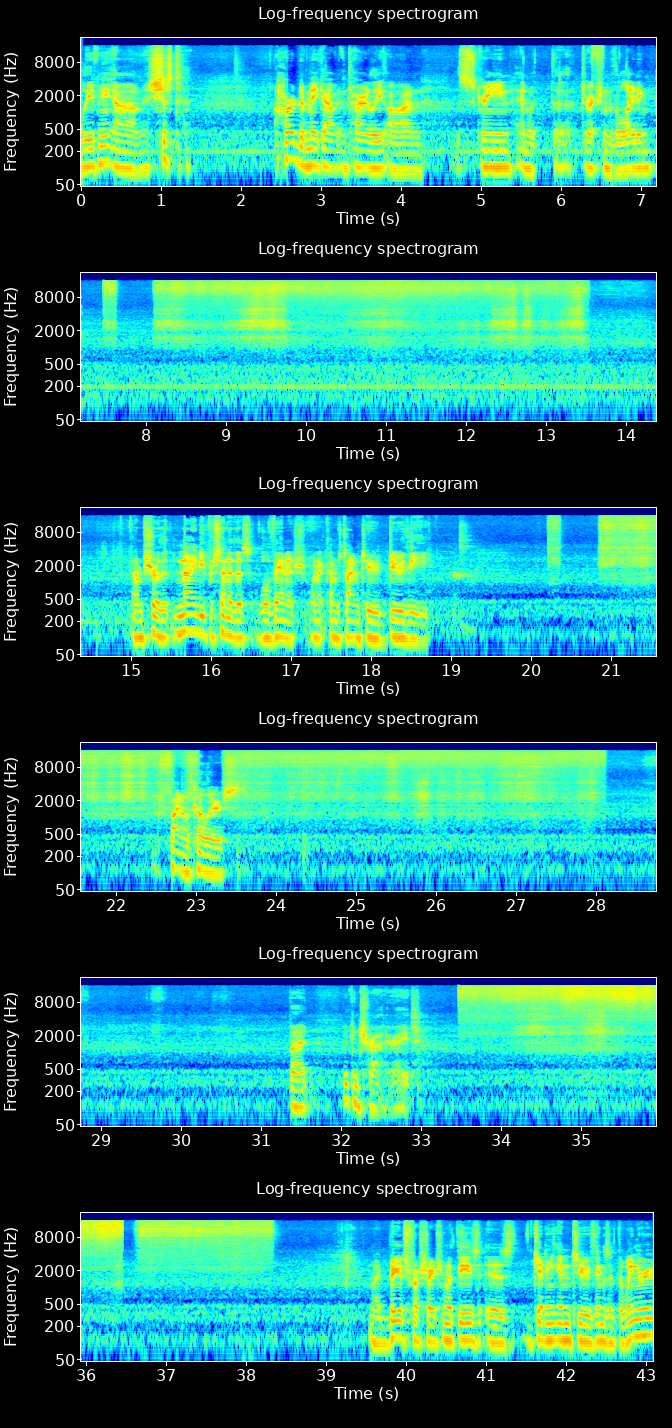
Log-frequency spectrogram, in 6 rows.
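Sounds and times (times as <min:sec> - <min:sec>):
low steady hum: 0:00.0 - 0:43.0
airbrush spraying hiss: 0:07.4 - 0:13.6, 0:20.2 - 0:28.2, 0:33.5 - 0:38.4.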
